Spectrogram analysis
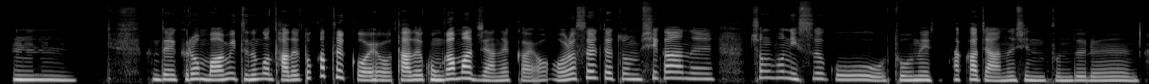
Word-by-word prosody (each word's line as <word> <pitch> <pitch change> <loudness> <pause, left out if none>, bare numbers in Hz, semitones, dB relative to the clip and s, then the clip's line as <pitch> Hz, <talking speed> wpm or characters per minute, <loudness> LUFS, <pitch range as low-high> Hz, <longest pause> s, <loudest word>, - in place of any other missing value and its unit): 음 210 -3 +3 0.7
근데 225 -1 0
그런 240 +3 +1
마음이 220 +5 +4
드는 225 +1 +1
건 255 -1 0
다들 210 +1 +3
똑같을 335 - 0
거예요. 195 -7 0
다들 205 +1 +4
공감하지 225 +1 +4
않을까요? 185 +1 -4
어렸을 240 +9 +1
때 280 -1 -1
좀 240 -1 -2
시간을 280 -2 -1 0.3
충분히 305 -4 -4
쓰고 215 -7 -4
돈에 200 0 +1
집착하지 210 +2 -2
않으신 185 +1 -1
분들은 180 0 -3
215 Hz, 280 characters per minute, -23 LUFS, 195-250 Hz, 0.7 s, 마음이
